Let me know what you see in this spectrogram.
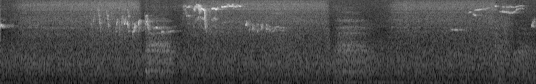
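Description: Small birds chirping in short, high calls over a steady outdoor background, with a couple of soft rustles as the rope lighter and cedar tinder are handled.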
